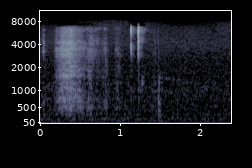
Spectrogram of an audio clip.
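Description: Two quick, faint computer mouse clicks a little past a second in, followed by a fainter tick, selecting an item on screen.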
